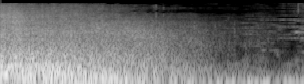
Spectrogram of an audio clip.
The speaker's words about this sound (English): as the Death Star arms to strike the base, the chain reaction sets the orb aflame. The Death Star has exploded into space.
